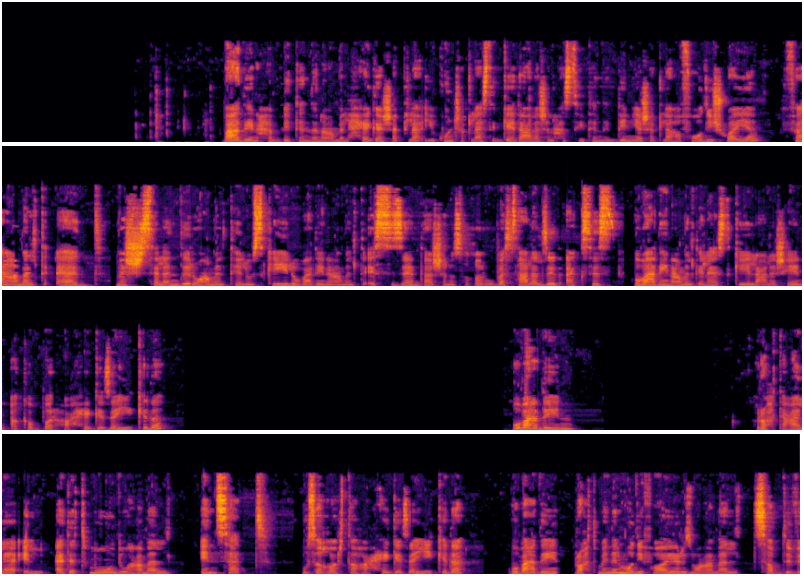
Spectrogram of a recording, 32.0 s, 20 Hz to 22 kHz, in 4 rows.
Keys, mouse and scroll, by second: 0.5 g, 4.1 ctrl+s, 7.8 click, 10.0 s, 13.6 s, 16.8 s, 18.6 click, 19.5 g, 21.9-25.1 drag, 28.9 click.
